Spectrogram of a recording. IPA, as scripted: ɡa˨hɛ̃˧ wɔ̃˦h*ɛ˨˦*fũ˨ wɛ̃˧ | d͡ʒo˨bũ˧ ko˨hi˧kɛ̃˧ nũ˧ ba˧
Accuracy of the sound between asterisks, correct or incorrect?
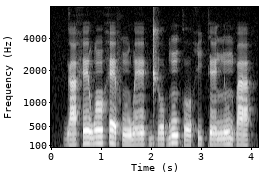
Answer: incorrect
